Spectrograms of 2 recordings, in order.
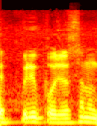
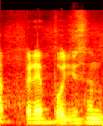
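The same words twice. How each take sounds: First: प्रीपोजिशन opening on a "pree" sound; mispronounced preposition. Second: प्रीपोजिशन with first syllable as "pray"; corrected pronunciation. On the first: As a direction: show the faulty प्रीपोजिशन, first vowel as "ee". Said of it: "प्रीपोजिशन गलत हो जाता है हमारा". (प्रीपोजिशन में "प्री" वाला गलत उच्चारण) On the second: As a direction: model प्रीपोजिशन as "pre-position", e not ee. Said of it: "प्रीपोजिशन पढ़ेंगे इसको हम". (प्रीपोजिशन, "प्री" की जगह "प्रे" से शुरू) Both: Shown as a demonstration.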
